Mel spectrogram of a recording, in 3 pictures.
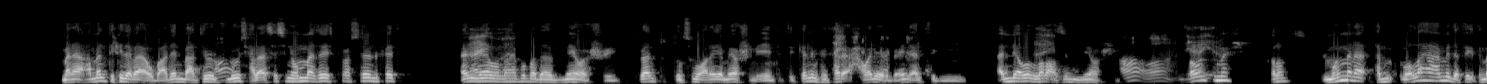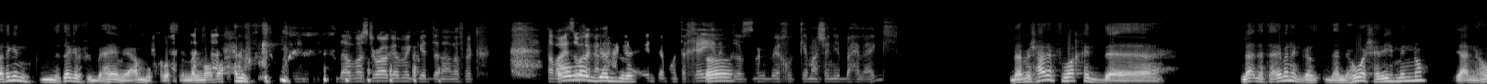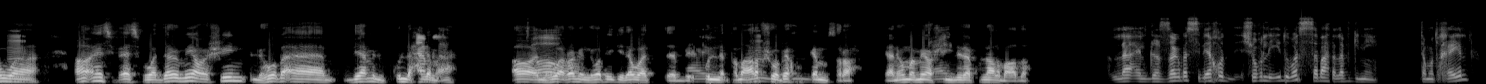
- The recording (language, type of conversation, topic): Arabic, unstructured, إيه أكتر حاجة بتخليك تحس بالفخر بنفسك؟
- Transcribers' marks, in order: static; unintelligible speech; laugh; unintelligible speech; laugh; laughing while speaking: "كده"; laugh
